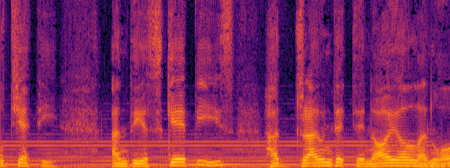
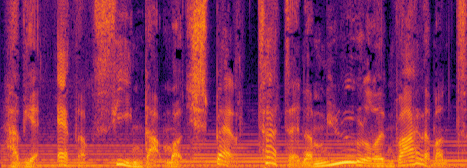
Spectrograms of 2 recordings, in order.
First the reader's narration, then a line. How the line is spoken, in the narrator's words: muttered Hamish McFidgety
